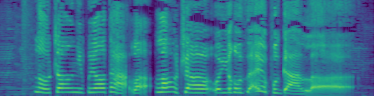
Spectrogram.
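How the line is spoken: Crying while speaking. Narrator (Chinese): 表妹边哭边说

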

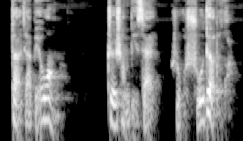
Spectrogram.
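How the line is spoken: Deep grave voice. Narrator (Chinese): 苏哲不由得沉声说道

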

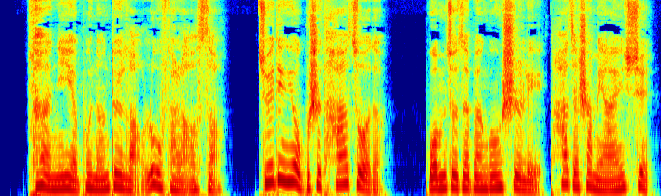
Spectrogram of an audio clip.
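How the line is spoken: Very quiet. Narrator (Chinese): 声音很小

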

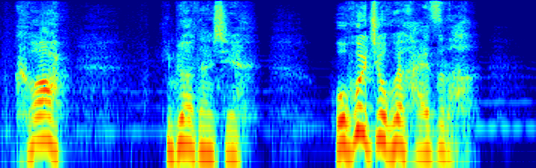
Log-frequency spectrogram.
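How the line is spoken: Loud calling. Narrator (Chinese): 陈南…大声呼唤道

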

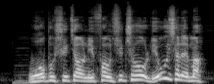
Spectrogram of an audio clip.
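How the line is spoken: Angry shout from behind. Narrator (Chinese): 体育老师在背后气得大叫

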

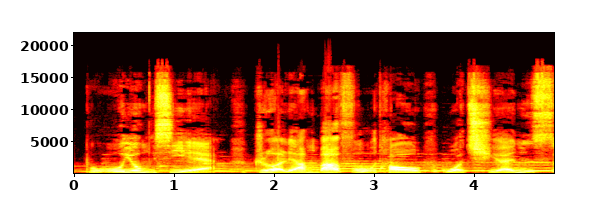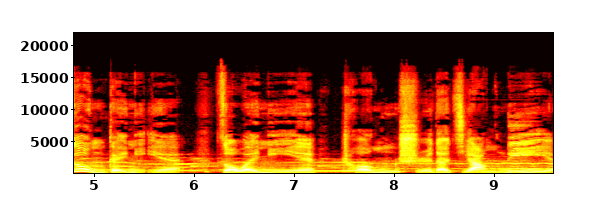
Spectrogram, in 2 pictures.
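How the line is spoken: Smiling old immortal. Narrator (Chinese): 老神仙 笑着说

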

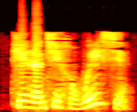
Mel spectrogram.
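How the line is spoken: Father shouting. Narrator (Chinese): 爸爸冲彼得喊道

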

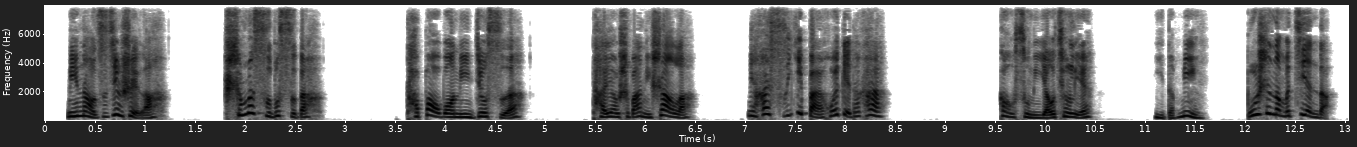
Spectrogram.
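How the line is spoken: Stern rebuke. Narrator (Chinese): 我厉声喝止道

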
